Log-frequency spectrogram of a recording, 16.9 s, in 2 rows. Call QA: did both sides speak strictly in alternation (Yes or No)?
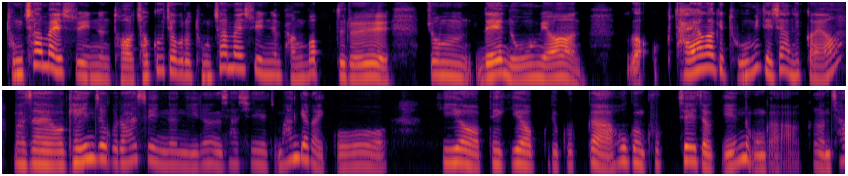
Yes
